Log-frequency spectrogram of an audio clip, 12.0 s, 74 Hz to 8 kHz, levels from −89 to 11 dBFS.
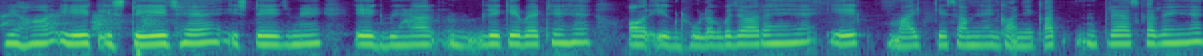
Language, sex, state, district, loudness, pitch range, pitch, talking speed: Hindi, female, Bihar, East Champaran, -17 LUFS, 195-225 Hz, 210 Hz, 140 wpm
